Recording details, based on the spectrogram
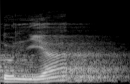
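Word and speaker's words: دنيا: huruf yang dilipat gandakan maka kalimat Dunya dibaca izhar begitupun kalimat inwa dibacanya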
